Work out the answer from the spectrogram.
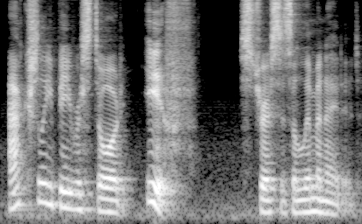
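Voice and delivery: "if" lifted in pitch and followed by a pause; stress on IF. Shown as a demonstration. Teacher shows test takers the emphasised conjunction, stress on "if". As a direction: lift "if", hold, then drop for the rest. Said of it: "I've emphasized if".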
